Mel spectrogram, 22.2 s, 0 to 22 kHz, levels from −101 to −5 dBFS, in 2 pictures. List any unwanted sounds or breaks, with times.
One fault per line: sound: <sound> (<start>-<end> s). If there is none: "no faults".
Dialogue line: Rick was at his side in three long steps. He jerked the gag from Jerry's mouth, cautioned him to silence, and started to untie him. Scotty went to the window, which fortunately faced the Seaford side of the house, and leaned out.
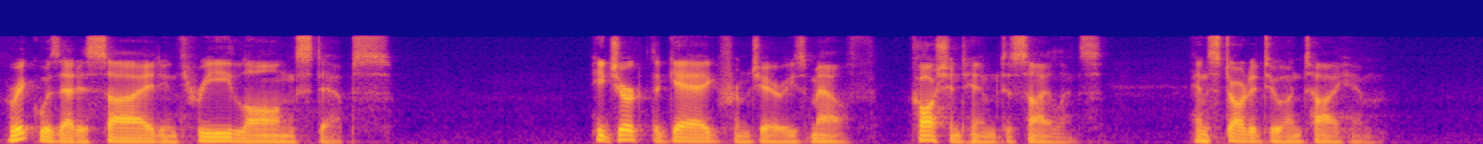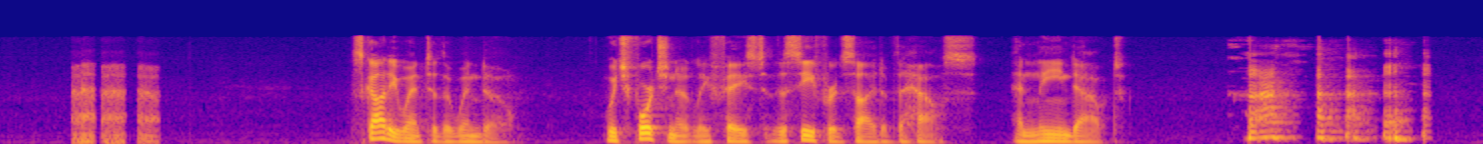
sound: laugh (11.7-12.3 s)
sound: laugh (20.3-21.9 s)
